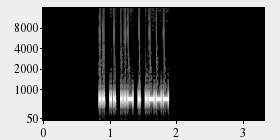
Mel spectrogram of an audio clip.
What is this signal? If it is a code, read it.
Morse code, heard as a keyed tone, about 46 wpm, 700 Hz. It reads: IIUEJ
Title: Five Challenging Letter-Number Combinations 45wpm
